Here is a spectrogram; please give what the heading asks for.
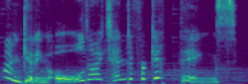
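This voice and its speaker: A spiteful, scheming mother-in-law, voiced by a woman in a dramatized story, protesting her innocence in a high, swooping voice. Soft music plays beneath her. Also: wildly swooping pitch, normal speed, heavily acted. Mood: indignant.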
